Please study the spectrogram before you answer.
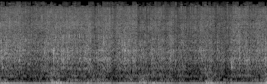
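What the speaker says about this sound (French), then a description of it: "on va laisser mijoter ça tranquillement" An endive and sausage fondue thickened with cornflour simmers in a pan. A dense, loud bubbling and sizzling runs without a break.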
